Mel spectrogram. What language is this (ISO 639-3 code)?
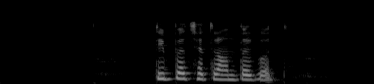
nep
